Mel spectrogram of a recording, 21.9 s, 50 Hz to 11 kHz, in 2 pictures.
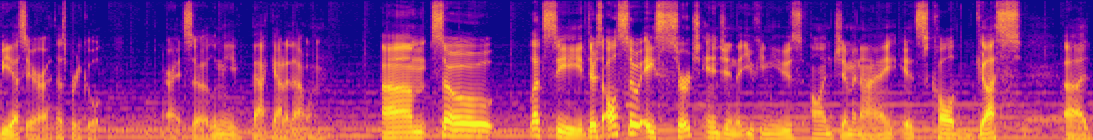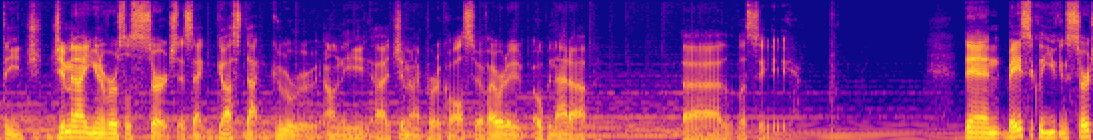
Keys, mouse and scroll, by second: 2.4 q, 5.9 j, 12.3 v, 12.6-13.7 h, 15.1 y, 18.0 Return, 19.3 Return, 21.1 j.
